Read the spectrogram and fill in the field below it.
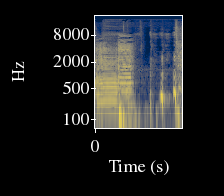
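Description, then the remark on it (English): A single sneeze: a brief voiced, rising intake gives way to a loud, sharp, noisy burst, followed by a few faint, scattered murmurs. “No, sorry, that was just a sneeze.”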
